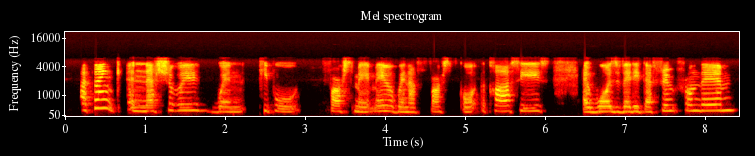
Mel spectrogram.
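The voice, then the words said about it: Scottish accent. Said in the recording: “It was very different accent for them because there's not many Scottish people in London.”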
